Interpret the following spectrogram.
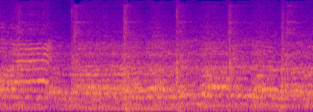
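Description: A crowd of men singing a Hasidic niggun together, led by a singer on a microphone, with strummed acoustic guitars. A steady beat comes about every half second or a little faster.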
